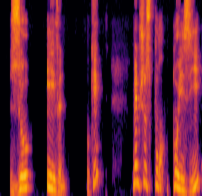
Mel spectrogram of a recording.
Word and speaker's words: zoeven: le E je vais prononcer zuven parce qu'il y a une voyelle en néerlandais au e c'est où c'est pas le but les petits points c'est pour dire attention ici on commence une nouvelle syllabe et on prononce zoeven ok même chose pour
